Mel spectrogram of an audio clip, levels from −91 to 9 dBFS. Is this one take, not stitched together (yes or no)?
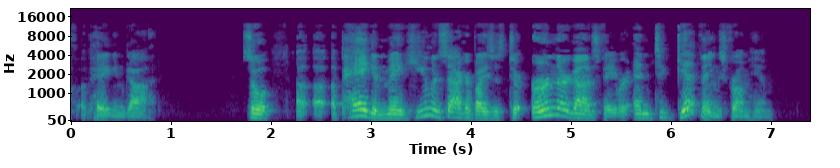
yes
